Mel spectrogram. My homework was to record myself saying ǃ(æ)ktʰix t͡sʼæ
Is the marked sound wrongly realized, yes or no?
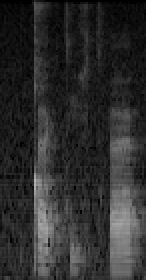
no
